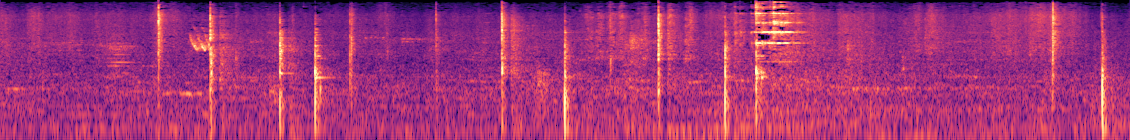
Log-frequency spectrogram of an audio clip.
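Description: Sharp knocks of a cleaver striking a wooden chopping block, about a dozen at irregular intervals, with a brief ringing metallic clink about two-thirds of the way through.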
